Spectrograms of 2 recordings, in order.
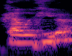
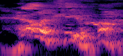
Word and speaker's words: Hella Keto: Hella Keto. Yeah, you don't be like Hella Keto.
